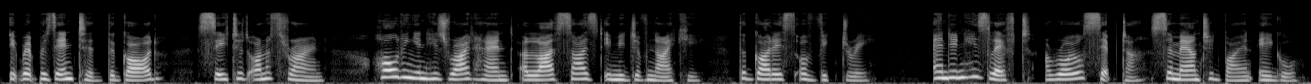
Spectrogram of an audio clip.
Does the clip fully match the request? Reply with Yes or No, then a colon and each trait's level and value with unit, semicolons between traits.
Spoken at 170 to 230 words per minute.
No: average, 155 wpm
